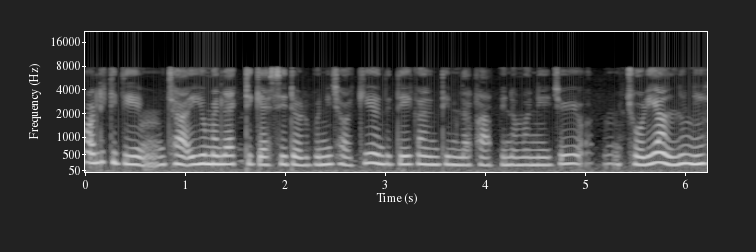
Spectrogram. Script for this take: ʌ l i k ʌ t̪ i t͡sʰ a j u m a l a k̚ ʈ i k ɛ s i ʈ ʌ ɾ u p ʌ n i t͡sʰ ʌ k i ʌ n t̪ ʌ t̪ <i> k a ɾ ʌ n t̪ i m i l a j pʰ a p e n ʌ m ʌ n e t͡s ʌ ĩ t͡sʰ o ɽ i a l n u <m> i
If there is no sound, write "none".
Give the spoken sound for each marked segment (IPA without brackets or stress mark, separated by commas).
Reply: e, n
